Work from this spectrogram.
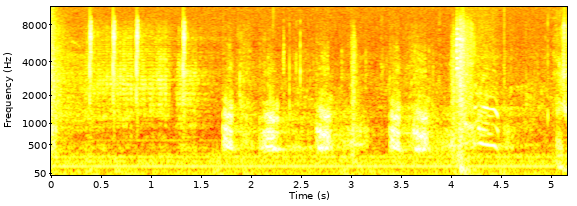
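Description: A dog in a horror video game on the PlayStation 2 gives several short, rough barks and growls in an irregular series, with a steady low hum underneath and sharp effect sounds in between.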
